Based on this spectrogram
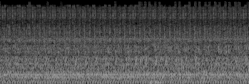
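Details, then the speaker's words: Kia Soul with a used engine from a wreck, just installed along with the transmission, still on its original oil with no coolant yet: smooth, even idle with a steady hum, no knocks or misses; healthy, no smoke. "well that sounds pretty good [Music] I'm happy with that [Music] no smoke everything looks good"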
